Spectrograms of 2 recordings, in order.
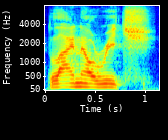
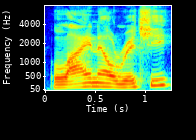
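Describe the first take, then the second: First: The final vowel is cut, ending on the consonant. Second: The name ends with its final ee vowel. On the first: The speaker calls it wrong. "she literally removes sounds" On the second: The speaker calls it right. "instead of saying [name]"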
